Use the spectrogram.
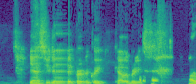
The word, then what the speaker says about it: Calabrese: nice to see you again and i did pronounce the name right yes you did it perfectly calabrese all right well it's been three years since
